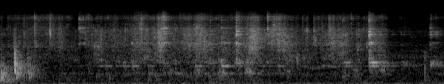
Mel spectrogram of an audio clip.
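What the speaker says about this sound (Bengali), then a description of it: "এবার আমি এগুলোকে ভালো করে মেখে নেব।" Chopped papaya and lentils with turmeric are kneaded by hand in a bowl, giving a continuous close, wet squishing and rustling with occasional small clicks against the dish.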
